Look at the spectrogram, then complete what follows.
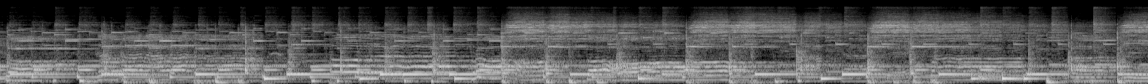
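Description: Javanese jathilan dance music played live: ringing metal percussion plays a repeating melody over busy drumming, with cymbals coming in about five seconds in.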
